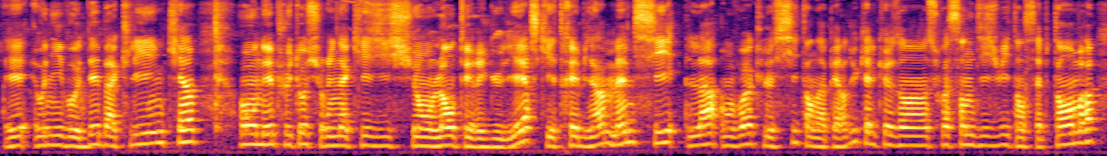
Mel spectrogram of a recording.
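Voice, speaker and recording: A man's voice: medium pitch, moderate pace, a little mellow. Man thinking aloud, conversational and hesitant. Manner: conversational, hesitant, often punctuating with check-in tags. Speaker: SEO consultant presenting a website audit. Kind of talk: unscripted screen-share commentary, thinking aloud.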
